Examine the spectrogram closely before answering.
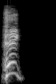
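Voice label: attack, Japanese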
